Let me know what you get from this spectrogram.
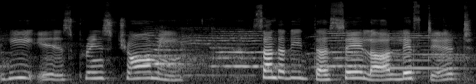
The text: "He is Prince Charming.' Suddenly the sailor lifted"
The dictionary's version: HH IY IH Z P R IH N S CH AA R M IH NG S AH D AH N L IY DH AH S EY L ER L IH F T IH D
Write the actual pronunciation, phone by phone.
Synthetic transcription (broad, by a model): HH IY IH Z P R IH N S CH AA M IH S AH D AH L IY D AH S EY L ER L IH F T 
